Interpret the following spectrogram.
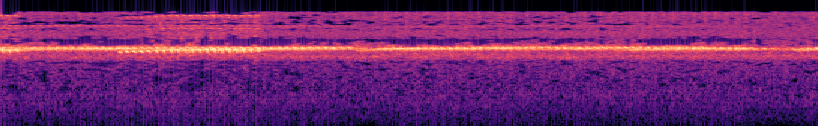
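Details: Insect trill in a nature recording: one sustained, very high, buzzing tone with slight wavering in loudness, no pauses.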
